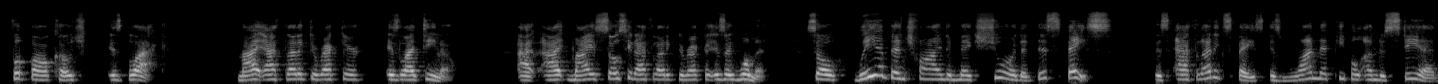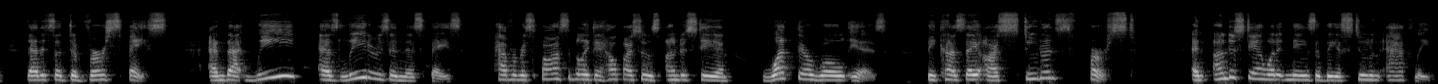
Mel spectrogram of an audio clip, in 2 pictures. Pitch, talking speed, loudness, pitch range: 225 Hz, 160 wpm, -27 LUFS, 205-250 Hz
